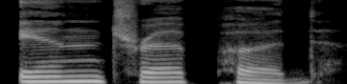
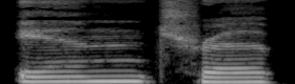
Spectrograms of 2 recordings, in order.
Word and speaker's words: intrepid: INTREPID. Both US and UK have the same pronunciation of this word. Stress, tre. Keep in light and end with soft pud. INTREPID.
